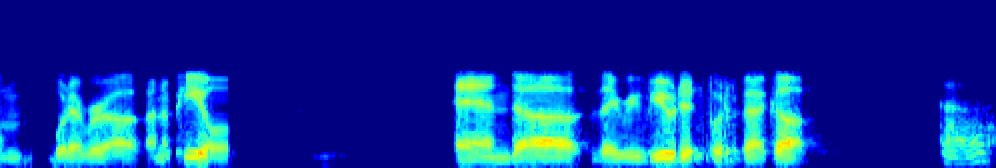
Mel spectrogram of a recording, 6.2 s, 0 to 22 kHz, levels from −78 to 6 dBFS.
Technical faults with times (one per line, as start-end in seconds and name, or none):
0.00-6.23 iLBC codec
1.34-1.44 lost iLBC frames
4.39-4.42 chunks out of order
4.54-4.59 lost iLBC frames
